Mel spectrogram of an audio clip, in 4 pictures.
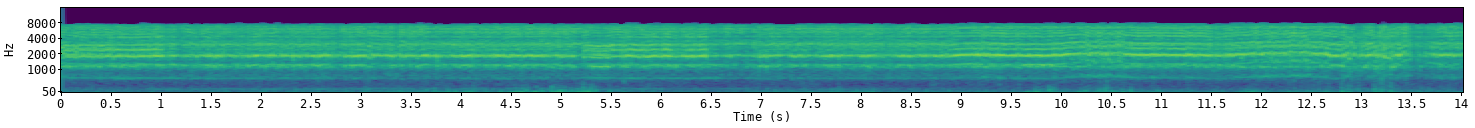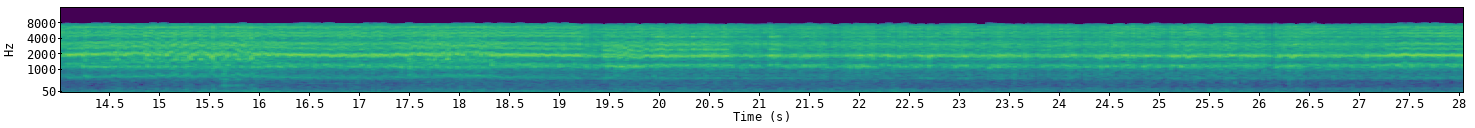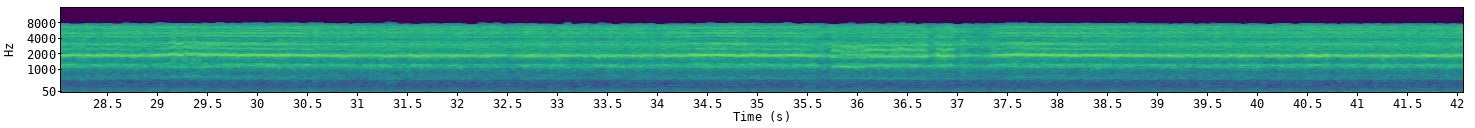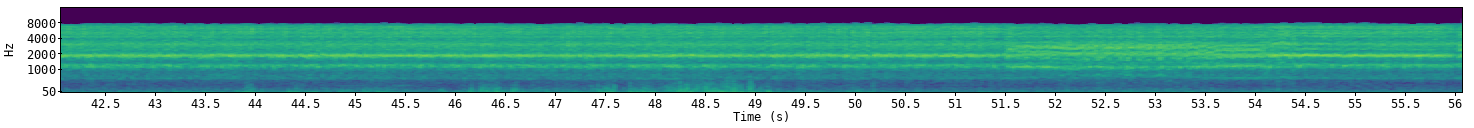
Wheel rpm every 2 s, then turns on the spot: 160, 160, 160, 160, 160, 160, 170, 160, 170, 160, 160, 160, 160, 160, 160, 160, 160, 160, 160, 160, 160, 160, 160, 160, 160, 160, 160, 160.
none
